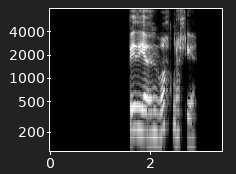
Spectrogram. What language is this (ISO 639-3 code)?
isl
